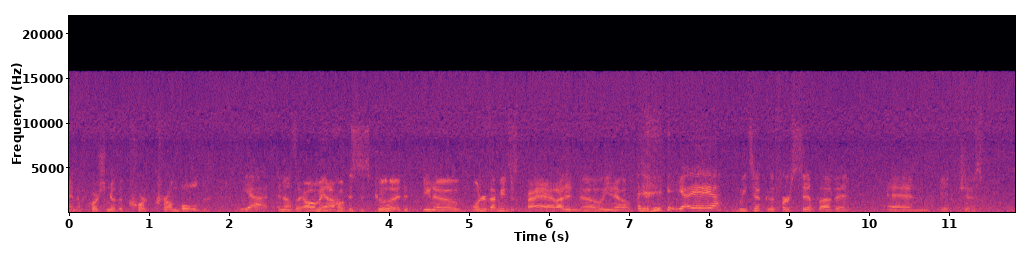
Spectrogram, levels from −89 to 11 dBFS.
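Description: Nothing stood out on listening to this speech clip, apart from room noise sitting about 11 dB below the speech as part of the recording itself.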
